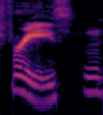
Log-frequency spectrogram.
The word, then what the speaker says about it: Fries: spells he goes it's pronounced freeze spelled f-r-i-e-s yeah that's actual fruit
